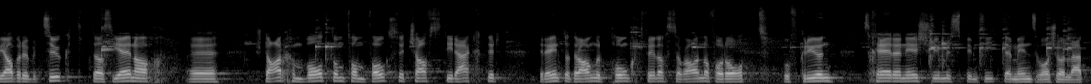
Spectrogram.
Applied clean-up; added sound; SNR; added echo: none; Chink, clink; 18 dB; none.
